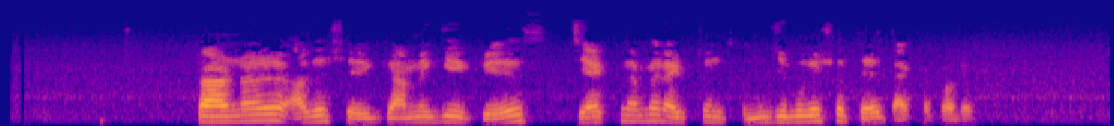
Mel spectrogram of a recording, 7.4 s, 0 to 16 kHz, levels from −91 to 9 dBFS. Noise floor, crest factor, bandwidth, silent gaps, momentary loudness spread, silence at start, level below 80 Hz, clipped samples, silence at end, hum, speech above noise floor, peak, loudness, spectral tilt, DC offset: -58 dBFS; 22 dB; 7.8 kHz; none; 13 LU; 1.35 s; -68 dBFS; under 0.1%; 0.95 s; none; 35 dB; -2 dBFS; -24 LUFS; -7 dB/octave; under 0.1%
